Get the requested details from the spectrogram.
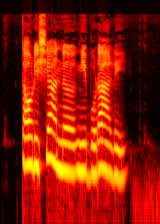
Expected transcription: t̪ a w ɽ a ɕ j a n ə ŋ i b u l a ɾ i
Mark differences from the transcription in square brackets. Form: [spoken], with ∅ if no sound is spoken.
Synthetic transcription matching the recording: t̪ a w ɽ [i] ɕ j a n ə ŋ i b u [ɽ] a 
